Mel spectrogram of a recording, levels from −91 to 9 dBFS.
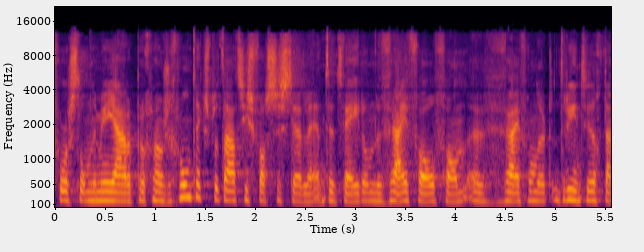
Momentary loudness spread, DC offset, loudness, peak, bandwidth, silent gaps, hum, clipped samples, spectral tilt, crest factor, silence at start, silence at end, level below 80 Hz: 7 LU; under 0.1%; -18 LUFS; 0 dBFS; 14 kHz; none; none; under 0.1%; -3.5 dB/octave; 18 dB; 0 s; 0 s; -62 dBFS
